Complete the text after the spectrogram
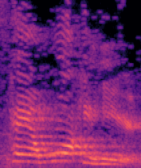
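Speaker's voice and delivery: very high, brash American "wawkin' here"; American accent. Shown as a demonstration. Brit trying film line, brash American accent. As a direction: protest it as an indignant American. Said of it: "my best American accent".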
